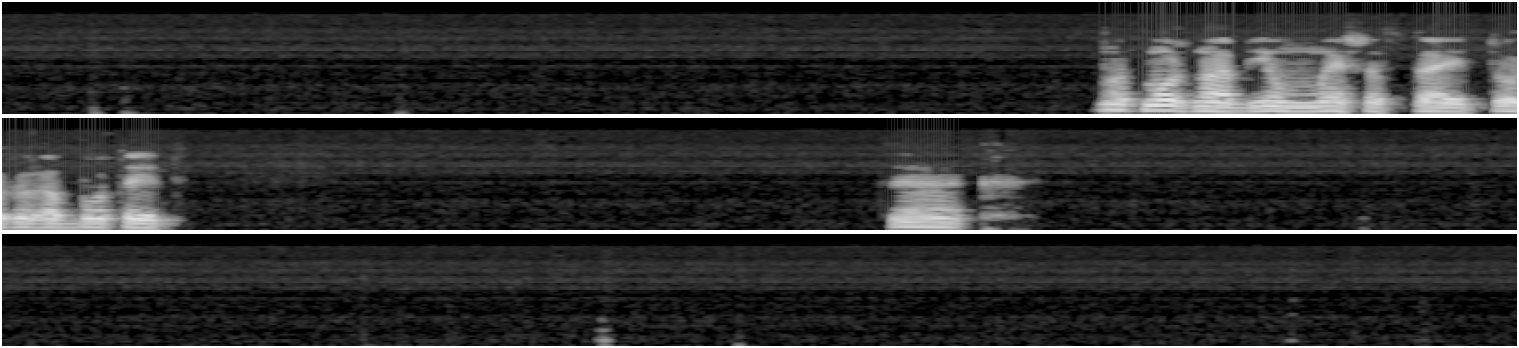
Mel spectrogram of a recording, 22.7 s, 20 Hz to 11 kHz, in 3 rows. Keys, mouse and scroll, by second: 2.1-7.8 drag, 14.4-17.4 drag, 18.8-22.7 drag.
